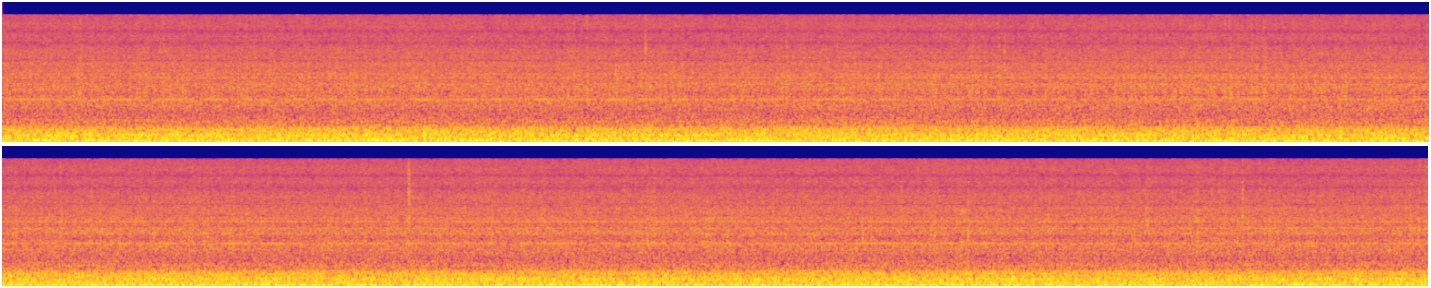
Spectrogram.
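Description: Jet airliner cabin noise heard from a window seat: the turbofan engines and rushing air make a steady low rumble, with a faint steady whine above it.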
